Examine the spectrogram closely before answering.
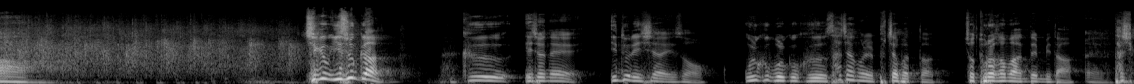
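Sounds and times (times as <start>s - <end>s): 
audience applause: 0.0s - 3.6s
speech: 3.1s - 3.9s, 4.6s - 11.3s.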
